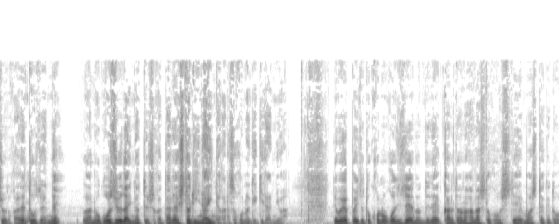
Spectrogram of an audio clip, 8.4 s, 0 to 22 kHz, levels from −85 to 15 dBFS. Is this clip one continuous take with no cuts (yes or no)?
yes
